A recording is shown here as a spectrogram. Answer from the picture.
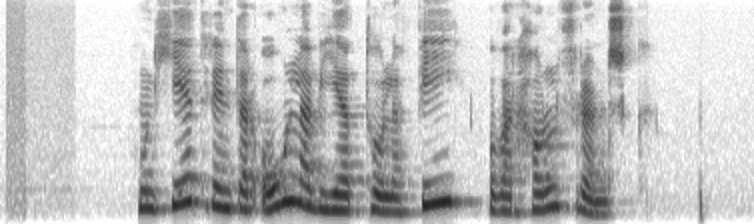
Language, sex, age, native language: Icelandic, female, 50-59, Icelandic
